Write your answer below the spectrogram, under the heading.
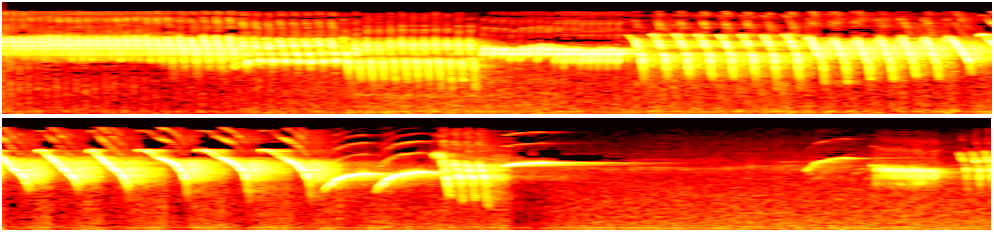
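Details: Canaries in chorus, singing together after music is played: a steady rolling trill gives way to rapid falling sweeps, a brief silence near the end, then a fresh burst of song.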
